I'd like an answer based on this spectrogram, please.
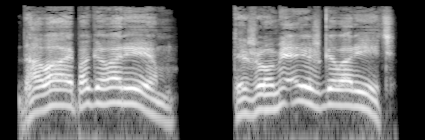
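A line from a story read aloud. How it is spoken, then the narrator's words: Hoarse shouting man. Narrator (Russian): хрипло орал здоровяк следохода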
